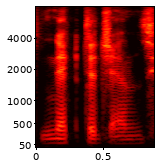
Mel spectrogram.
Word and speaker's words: pnictogens: Alkali metals, alkaline earth metals on the 1A, 2A, and then on the other side, we have icosagens, tetragens, pnictogens, yes, the P is silent, chalcogens, halogens, and noble gases.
